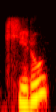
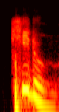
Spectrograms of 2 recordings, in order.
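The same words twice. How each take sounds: First: Its pitch accent gives the meaning to wear. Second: Its pitch accent gives the meaning to cut. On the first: The word means to wear. "kiru to wear" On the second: The word means to cut. "kiru to cut"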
